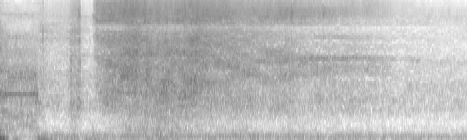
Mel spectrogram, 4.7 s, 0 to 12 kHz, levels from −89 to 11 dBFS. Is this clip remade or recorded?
remade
